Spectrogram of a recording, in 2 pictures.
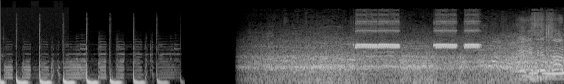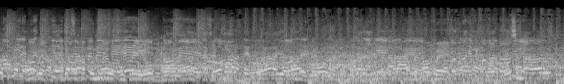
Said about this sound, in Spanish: Suena el pitido del árbitro y el encuentro finaliza.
